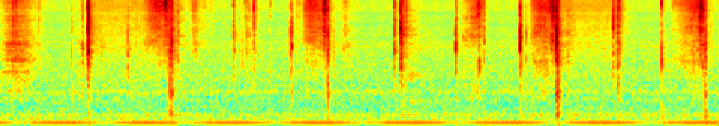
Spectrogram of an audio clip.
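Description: Pokémon trading cards being flipped through by hand, a short flick or snap of card stock roughly every half second as each card is slid to the front of the stack, over a low steady hum.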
